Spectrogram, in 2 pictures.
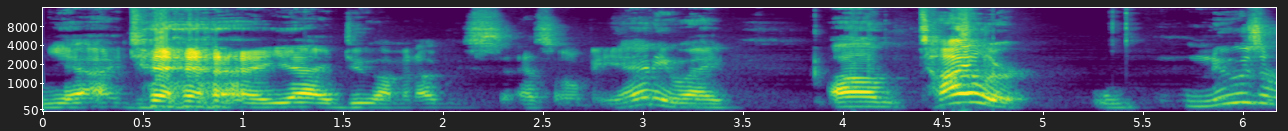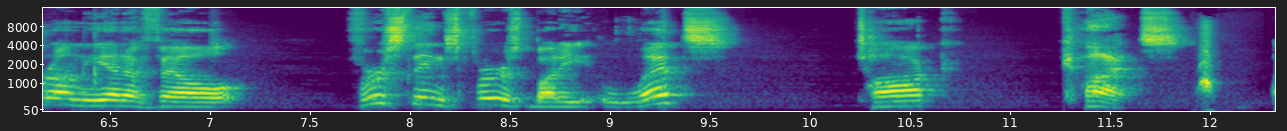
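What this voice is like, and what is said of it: Rough, raspy voice. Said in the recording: “I don't have a great radio voice right now. I sound like I've been smoking cigarettes for 5 weeks”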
